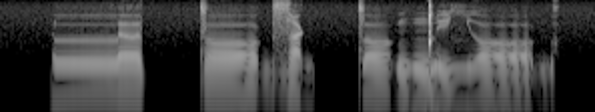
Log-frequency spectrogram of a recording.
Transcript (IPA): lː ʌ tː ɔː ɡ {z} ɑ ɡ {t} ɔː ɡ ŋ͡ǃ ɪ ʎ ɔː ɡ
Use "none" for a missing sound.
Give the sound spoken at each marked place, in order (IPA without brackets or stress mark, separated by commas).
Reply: z, tː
